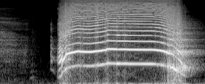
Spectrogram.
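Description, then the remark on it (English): Three people imitate a blood-curdling banshee screech: a piercing, high-pitched human screech held for over a second, very loud, that rises sharply, sustains, then drops off. “Just straight up screeched like a banshee.”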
